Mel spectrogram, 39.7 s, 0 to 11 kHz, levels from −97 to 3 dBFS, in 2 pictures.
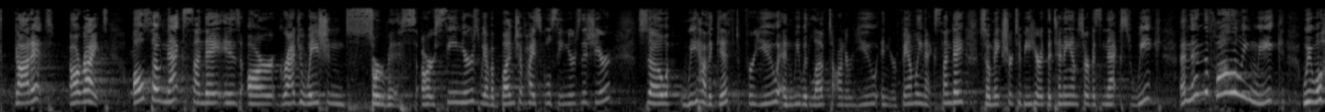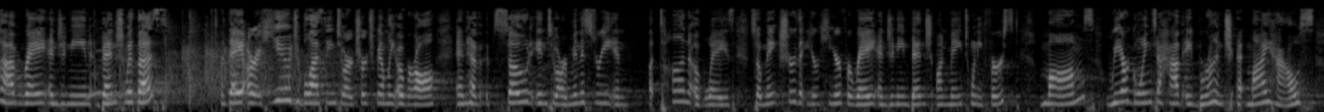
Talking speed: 175 wpm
